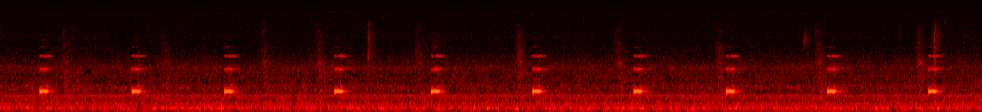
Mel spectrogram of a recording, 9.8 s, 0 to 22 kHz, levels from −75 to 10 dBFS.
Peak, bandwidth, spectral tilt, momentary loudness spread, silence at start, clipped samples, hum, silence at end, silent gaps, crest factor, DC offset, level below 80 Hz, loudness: -24 dBFS; 16 kHz; -4.5 dB/octave; 10 LU; 0 s; under 0.1%; none; 0 s; none; 16 dB; under 0.1%; -58 dBFS; -41 LUFS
